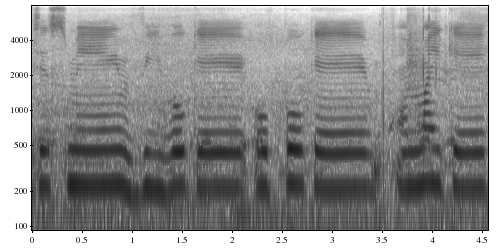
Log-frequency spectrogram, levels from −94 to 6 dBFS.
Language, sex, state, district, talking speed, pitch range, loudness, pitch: Hindi, male, Punjab, Kapurthala, 105 wpm, 215-225 Hz, -14 LUFS, 220 Hz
